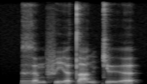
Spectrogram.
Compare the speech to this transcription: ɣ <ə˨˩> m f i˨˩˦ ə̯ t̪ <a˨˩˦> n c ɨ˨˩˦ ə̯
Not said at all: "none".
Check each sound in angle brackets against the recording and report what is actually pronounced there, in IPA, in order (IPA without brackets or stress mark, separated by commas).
ə˨˩, a˨˩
